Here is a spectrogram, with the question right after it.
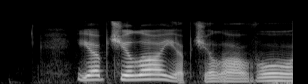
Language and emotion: Russian, sad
